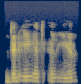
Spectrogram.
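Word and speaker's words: Zahlen: Zallen। तो उसका जेड ले लिया गया, इसलिए जेड से रिप्रेजेंटेशन होने लगा। सही प्रोनाउंसिएशन क्या है? जालेन है, ठीक है ना।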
